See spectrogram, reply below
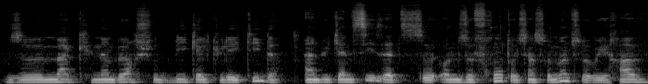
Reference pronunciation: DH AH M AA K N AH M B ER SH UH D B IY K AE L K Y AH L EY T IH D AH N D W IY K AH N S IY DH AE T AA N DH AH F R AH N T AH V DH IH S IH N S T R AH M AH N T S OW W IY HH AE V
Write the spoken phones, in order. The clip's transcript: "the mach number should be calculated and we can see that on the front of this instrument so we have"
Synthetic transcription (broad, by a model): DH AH M AA K N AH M B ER SH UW D B IY K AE L K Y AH L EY T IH D AH N D W IY K AH N S IY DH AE T AA N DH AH F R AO T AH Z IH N S T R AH M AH N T S OW W IY HH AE V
